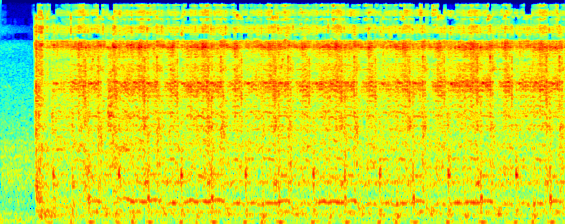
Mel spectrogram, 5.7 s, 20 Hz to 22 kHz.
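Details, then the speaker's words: 1971 VW Super Beetle after 20+ years sitting, cranked on a jumper pack; slow, even starter churn with regular compression pulses and no firing; cranks too slowly to start, low cranking power or compression suspected. "Well, it sounds like it ain't getting enough to put it through it over fast enough. These didn't turn over very fast."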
